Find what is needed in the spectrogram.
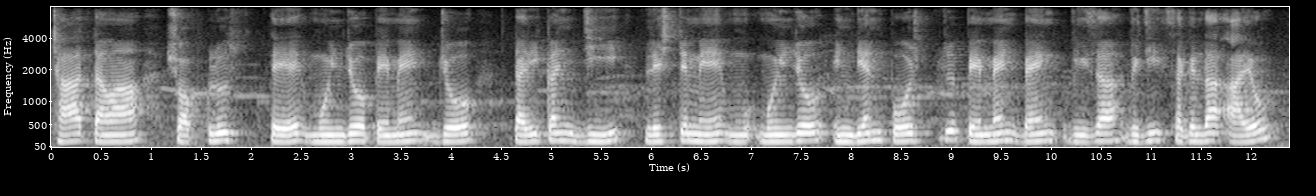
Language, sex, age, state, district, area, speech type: Sindhi, male, 18-30, Gujarat, Surat, urban, read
